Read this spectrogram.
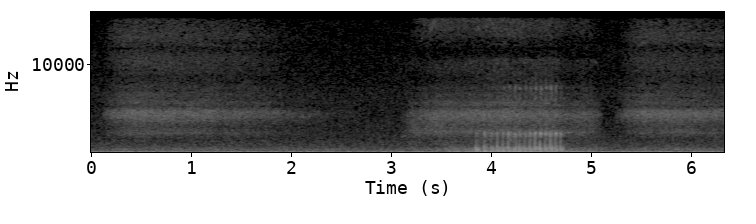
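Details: Soft breathing with one brief fluttering, buzzing snore in the middle: snoring.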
